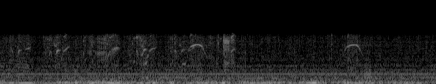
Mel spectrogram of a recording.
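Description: Small bird chirps: a quick run of short, high squeaky calls in the first half, then two single rise-and-fall peeps a little apart, over a low steady rumble.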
